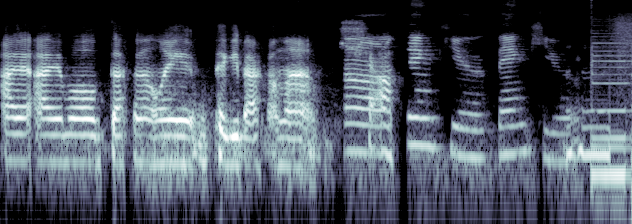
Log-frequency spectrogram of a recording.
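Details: Adult woman speaking; no speech disorder.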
